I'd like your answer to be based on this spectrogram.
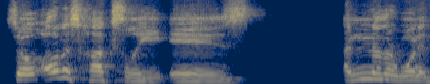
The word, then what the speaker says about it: Aldous Huxley: So, John, you chose a quote from, I believe you pronounce it's Aldous Huxley is how you pronounce the name.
